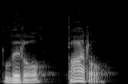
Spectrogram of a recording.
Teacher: the T changes to a fast D in American pronunciation. That's why we do not say little, we say little.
